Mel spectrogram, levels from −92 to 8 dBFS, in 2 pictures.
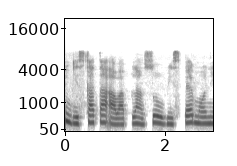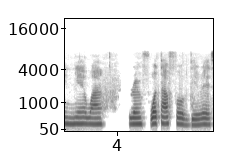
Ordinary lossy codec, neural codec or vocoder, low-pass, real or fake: none; none; none; real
